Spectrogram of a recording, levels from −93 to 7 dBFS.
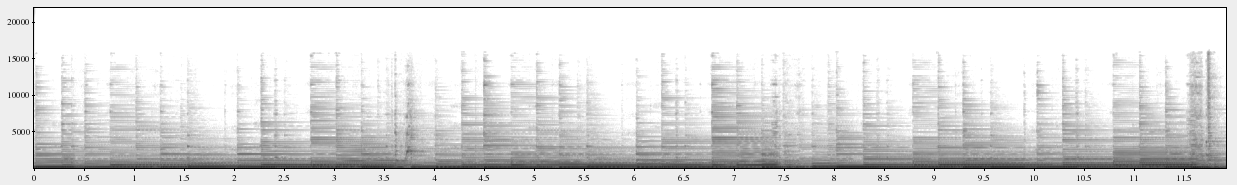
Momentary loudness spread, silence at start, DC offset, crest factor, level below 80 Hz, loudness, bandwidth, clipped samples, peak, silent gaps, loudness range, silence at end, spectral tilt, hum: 5 LU; 0 s; under 0.1%; 12 dB; -64 dBFS; -20 LUFS; 8.6 kHz; under 0.1%; -6 dBFS; none; 2 LU; 0 s; -9 dB/octave; none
